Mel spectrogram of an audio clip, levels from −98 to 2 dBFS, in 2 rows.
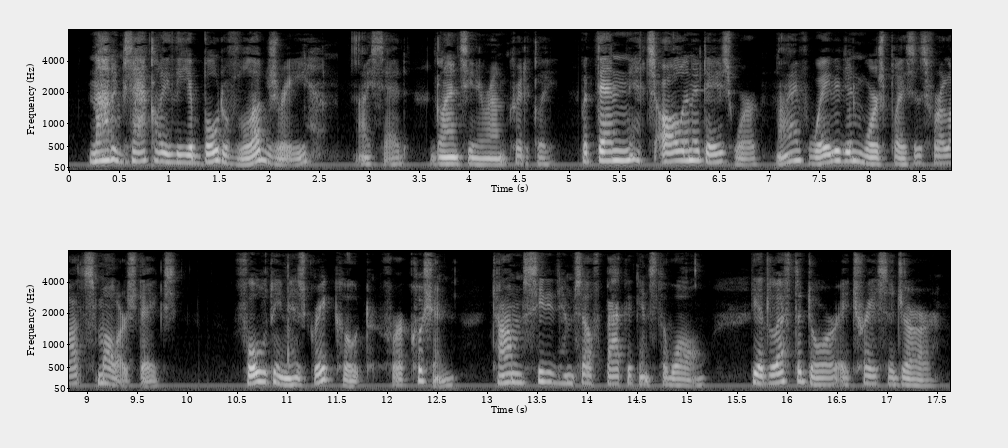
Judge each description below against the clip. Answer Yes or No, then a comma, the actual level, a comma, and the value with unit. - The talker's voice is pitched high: No, medium, 160 Hz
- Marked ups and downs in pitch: Yes, wide, 6.0 semitones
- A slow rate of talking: No, average, 175 wpm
